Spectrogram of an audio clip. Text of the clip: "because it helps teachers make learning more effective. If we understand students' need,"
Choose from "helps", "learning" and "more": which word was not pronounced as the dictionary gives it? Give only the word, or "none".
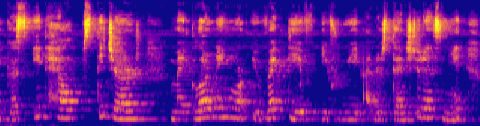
none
